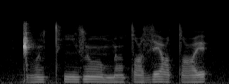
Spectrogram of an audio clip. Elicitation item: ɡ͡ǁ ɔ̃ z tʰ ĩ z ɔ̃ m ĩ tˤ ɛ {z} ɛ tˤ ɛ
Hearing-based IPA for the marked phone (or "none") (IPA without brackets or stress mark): z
